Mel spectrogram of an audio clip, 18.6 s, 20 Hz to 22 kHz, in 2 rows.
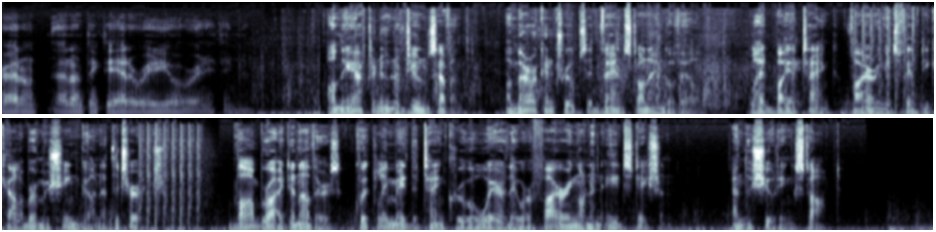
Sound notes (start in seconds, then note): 2.3 footsteps thumping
